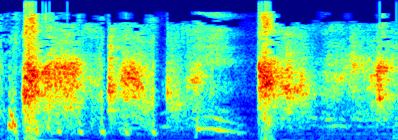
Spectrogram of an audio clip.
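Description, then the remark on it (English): Dogs whine and bark in a room, with short broad bursts and moaning tones breaking up a few seconds of restless noise, no clear speech. “Now we're gonna pretend we didn't hear the dogs, and we're gonna start right now.”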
